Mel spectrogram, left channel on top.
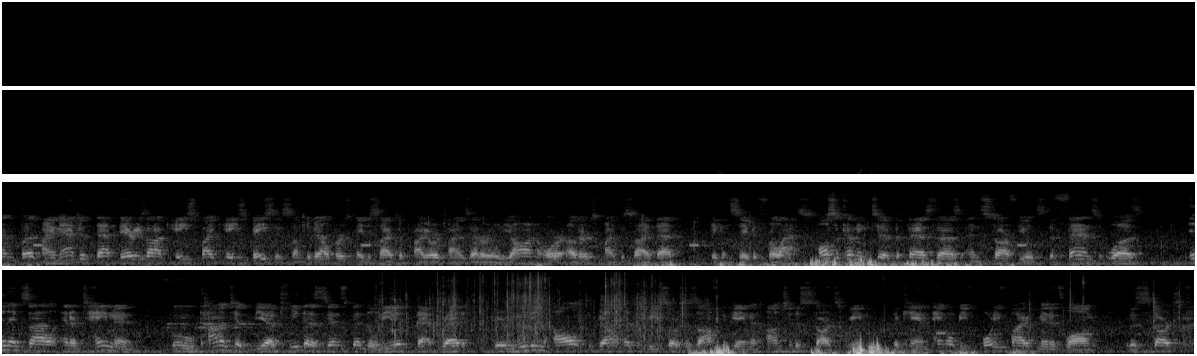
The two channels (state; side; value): silent; left; 51 dB below the other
